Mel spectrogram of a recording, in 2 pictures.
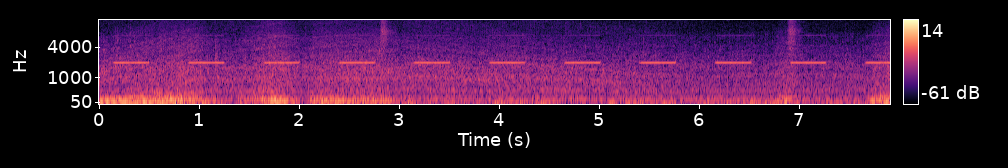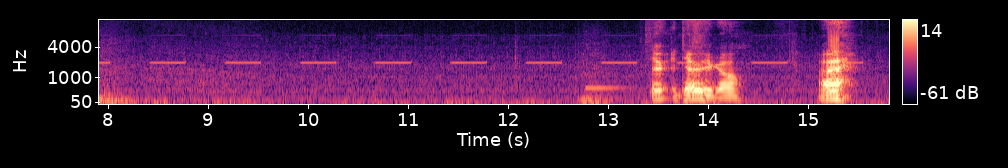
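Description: A reversing alarm beeps steadily.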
